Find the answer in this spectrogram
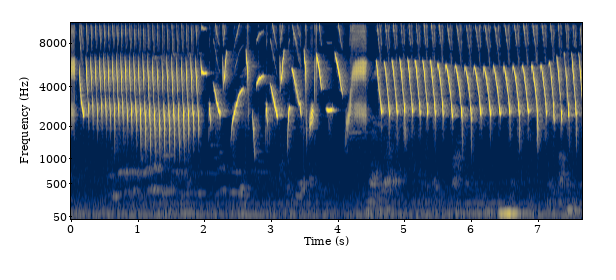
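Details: Panda canary performing a luxurious cengkok song for luring and training other canaries: a loud fast trill, a cluster of crisscrossing swooping whistles, a short buzz, then another long rapid rolling trill.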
